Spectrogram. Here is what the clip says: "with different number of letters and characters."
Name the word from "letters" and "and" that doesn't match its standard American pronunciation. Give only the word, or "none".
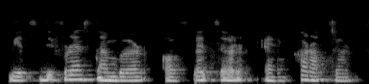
letters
